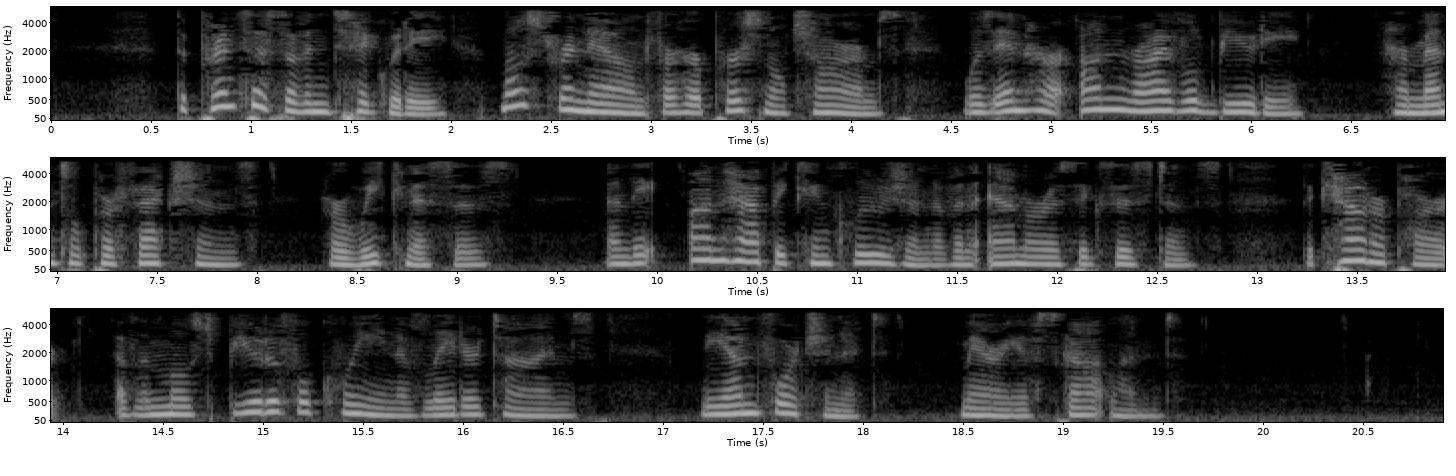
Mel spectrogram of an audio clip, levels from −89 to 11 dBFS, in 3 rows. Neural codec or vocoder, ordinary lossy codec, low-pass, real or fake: vocoder, 22.05 kHz, 80 mel bands, WaveNeXt; MP3, 24 kbps; 5.4 kHz; fake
